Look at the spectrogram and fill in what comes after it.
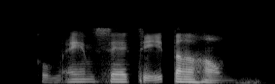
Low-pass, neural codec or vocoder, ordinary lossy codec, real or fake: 5.4 kHz; codec, 16 kHz, 1 kbps, X-Codec, HuBERT features, trained on balanced general audio; AAC, 24 kbps; fake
